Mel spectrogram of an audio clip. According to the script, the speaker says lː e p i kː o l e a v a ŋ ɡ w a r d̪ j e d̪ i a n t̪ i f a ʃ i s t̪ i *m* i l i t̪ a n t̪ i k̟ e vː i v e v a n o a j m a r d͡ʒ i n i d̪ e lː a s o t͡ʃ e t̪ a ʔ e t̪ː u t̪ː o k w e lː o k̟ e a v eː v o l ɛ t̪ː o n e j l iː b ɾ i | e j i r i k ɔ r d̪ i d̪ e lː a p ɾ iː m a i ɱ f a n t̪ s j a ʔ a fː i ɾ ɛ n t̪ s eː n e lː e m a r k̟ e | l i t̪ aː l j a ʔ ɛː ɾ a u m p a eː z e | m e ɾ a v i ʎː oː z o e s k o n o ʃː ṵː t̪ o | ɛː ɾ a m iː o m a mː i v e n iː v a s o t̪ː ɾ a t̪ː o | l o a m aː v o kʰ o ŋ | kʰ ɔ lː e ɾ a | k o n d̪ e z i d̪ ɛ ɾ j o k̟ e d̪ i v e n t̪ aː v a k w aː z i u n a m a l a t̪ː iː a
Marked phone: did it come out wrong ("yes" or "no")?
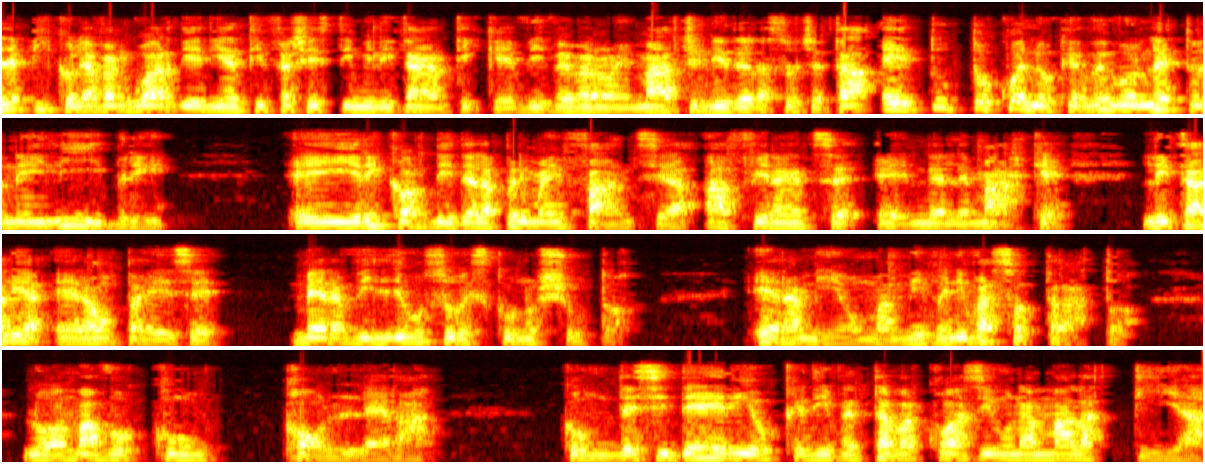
no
